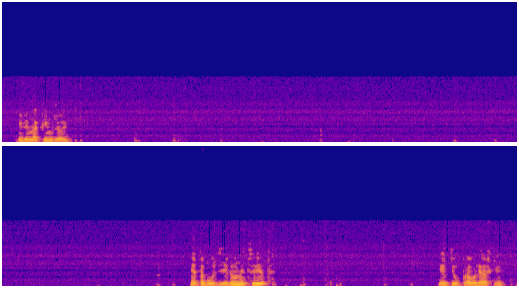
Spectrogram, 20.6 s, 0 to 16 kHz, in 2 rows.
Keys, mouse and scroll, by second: 2.7 middle click, 4.3-6.3 drag, 7.7-9.1 drag, 9.8-13.5 drag, 14.5 click, 15.2 middle click, 16.3 shift+middle click, 17.0 middle click, 18.5 click, 20.1 middle click.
